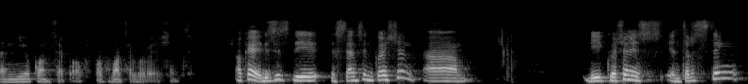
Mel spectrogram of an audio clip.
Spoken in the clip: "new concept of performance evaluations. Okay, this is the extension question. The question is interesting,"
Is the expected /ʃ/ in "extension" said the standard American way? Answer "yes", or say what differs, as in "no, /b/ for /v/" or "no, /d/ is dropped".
no, /s/ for /ʃ/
